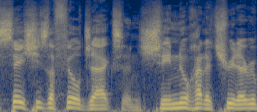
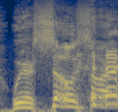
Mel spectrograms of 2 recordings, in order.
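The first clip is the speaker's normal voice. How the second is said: mock gushing apology; 4 semitones higher, 4 dB louder, slower than usual. Staff apologizing in retold story.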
